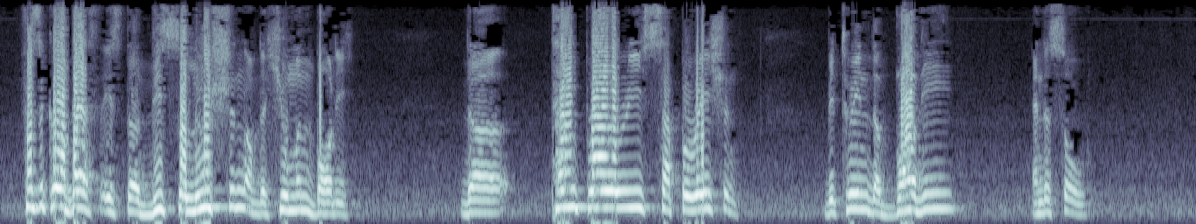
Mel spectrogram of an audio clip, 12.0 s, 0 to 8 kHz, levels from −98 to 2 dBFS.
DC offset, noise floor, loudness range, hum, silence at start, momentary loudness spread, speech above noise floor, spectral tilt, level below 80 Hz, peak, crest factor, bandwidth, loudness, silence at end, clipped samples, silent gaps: under 0.1%; -41 dBFS; 5 LU; none; 0.25 s; 14 LU; 32 dB; -6.5 dB/octave; -42 dBFS; 0 dBFS; 12 dB; 8 kHz; -10 LUFS; 1.1 s; 0.5%; none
